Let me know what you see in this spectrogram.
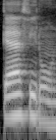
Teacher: अब ये वाला जो कैफ है ये बारीक पढ़ा जाएगा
